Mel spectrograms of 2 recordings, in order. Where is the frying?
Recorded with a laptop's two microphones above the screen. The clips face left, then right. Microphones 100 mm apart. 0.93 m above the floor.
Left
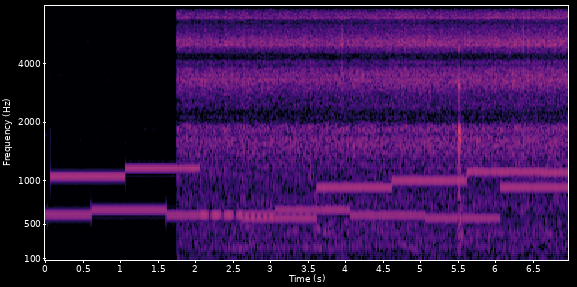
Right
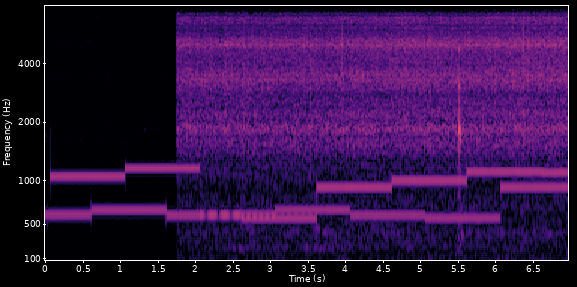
30° left (ahead or behind), 0.6 m.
